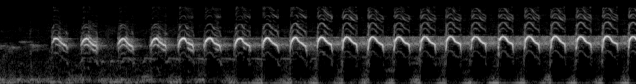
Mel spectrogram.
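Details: Lure song of a long-tailed shrike: a bright, arched up-and-down note repeated very regularly, nearly four times a second, after a brief quiet start.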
